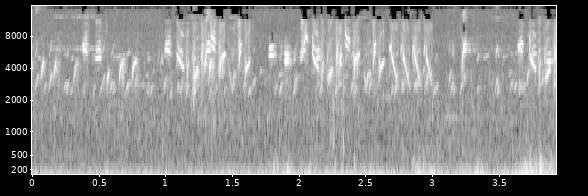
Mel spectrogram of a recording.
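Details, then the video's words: A pet European goldfinch, said to imitate other birds, whispers and human voices, sings rapid, scratchy twittering phrases broken by brief pauses. The notes are high and tinkling, with faint low background noise. "keep your goldfinch healthy and singing"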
